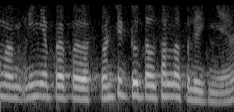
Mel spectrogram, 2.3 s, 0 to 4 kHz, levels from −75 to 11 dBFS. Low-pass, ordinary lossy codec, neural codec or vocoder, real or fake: 3.6 kHz; Opus, 32 kbps; none; real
